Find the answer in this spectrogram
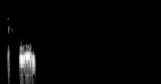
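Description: A brief, low murmur from a person's voice over the courtroom microphone, about half a second long at the very start, then complete silence.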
